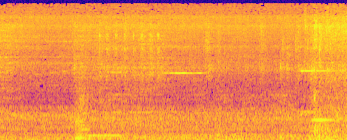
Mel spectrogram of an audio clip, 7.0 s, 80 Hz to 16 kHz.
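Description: Steady low rumble inside a JR East E233-series electric commuter car standing at a platform, with a short burst of noise about one and a half seconds in. Near the end a repeated electronic chime sounds with a couple of clicks as the doors open.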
